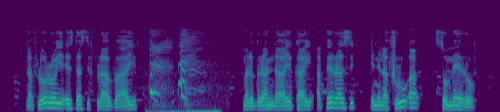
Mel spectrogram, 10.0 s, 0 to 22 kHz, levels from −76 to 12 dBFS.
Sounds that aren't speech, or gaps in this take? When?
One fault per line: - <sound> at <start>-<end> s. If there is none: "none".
- laugh at 2.9-4.5 s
